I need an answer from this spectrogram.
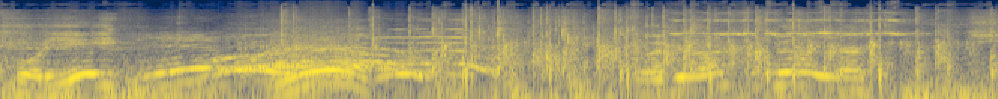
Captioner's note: audience cheering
